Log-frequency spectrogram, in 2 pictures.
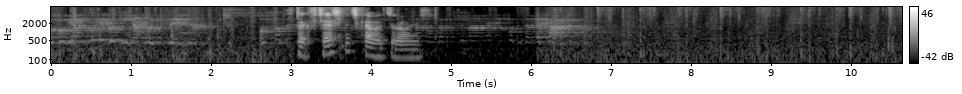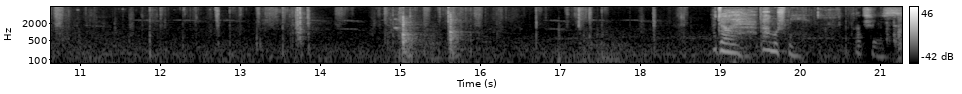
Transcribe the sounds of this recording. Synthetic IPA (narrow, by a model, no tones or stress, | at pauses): ɔbɔvʲjɔ̃w̃zujɛɡɔd͡ʑinapɔlʲit̪sɪjna | ɔsɔt̪akft͡ʂɛɕɲɛt͡ɕɛ̥kavɛsɔɾɔbʲit͡ɕ̪ | at̪ʂɨmaɲa | pɔd̪alɛkaɾi | dɔɛpɔmuʂmʲi | ɔt͡ʂɨvʲiɕ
